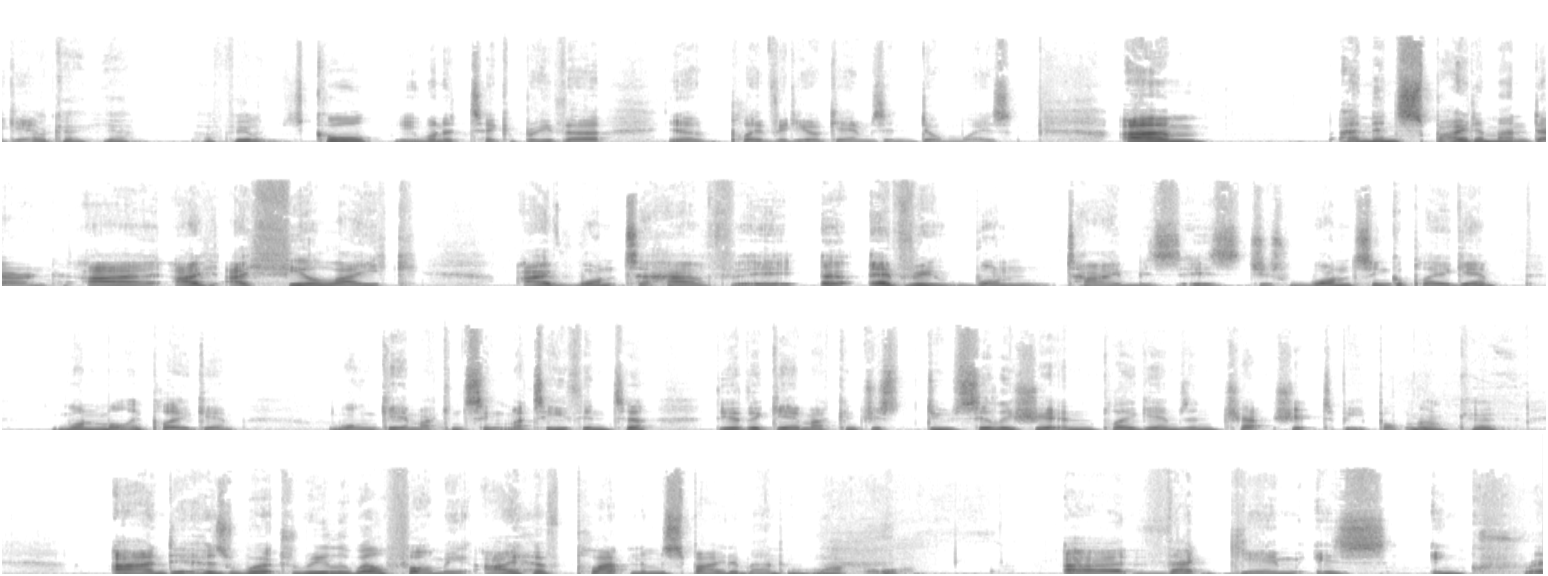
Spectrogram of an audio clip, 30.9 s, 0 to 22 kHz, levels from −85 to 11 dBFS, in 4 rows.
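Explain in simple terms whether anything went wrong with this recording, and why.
Two brief smeared, hazy patches interrupt the speech: at 12.85–13.02 s, right after "have it uh every", and at 22.22–22.25 s, after "and chat shit to". This is AAC frame loss with concealment: pieces of compressed audio went missing, and the player filled each gap by reusing the last good sound.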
